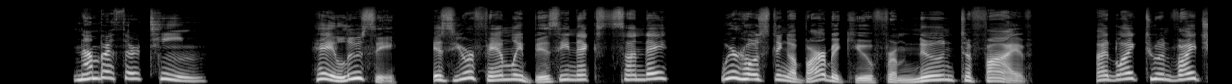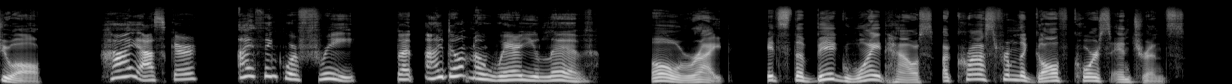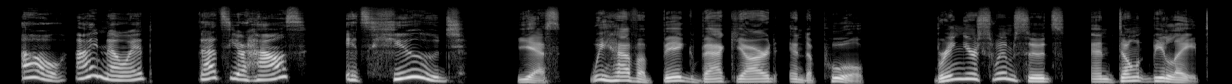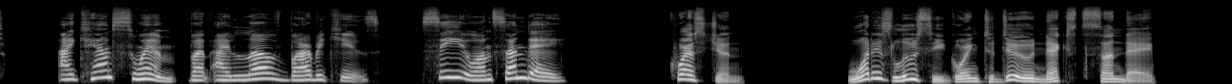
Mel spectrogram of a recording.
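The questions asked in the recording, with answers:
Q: What is Lucy going to do next Sunday?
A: Go to Oscar's barbecue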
